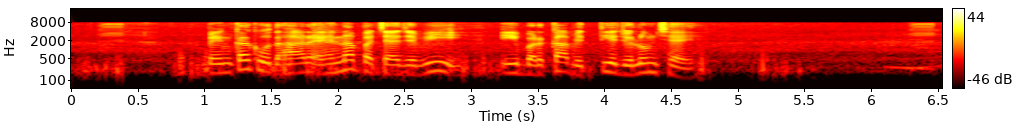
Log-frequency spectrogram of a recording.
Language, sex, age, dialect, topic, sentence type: Maithili, female, 36-40, Bajjika, banking, statement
